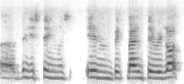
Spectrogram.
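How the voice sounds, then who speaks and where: A woman's voice: sits high, flat delivery, measured pace, gravelly. A woman talking in an informal, chatty way as she hosts a casual podcast. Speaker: podcast host. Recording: dull lo-fi audio.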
